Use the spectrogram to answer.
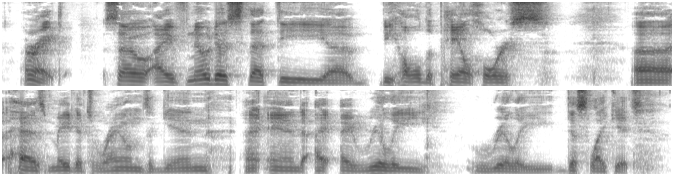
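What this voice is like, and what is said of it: Lower, deeper voice than usual. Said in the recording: “I'm still getting over the flu ... my voice is a little, down here ... the rest of the time, I think I sound like a teenager”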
